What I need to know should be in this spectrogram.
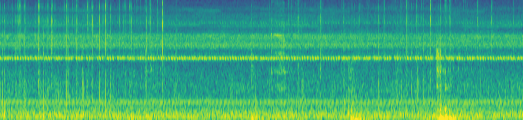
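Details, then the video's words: Insects calling at night beside a small fire outdoors: a steady, continuous high trilling drone with a fainter lower tone, broken by scattered sharp crackles and pops and a brief louder thump near the end. "Sound of Insects"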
